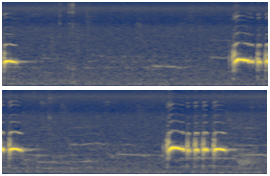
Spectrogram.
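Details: Loud-voiced local zebra dove in active song, kept as a lure: the tail of one phrase, then two full phrases of a swelling first coo and a run of rapid, evenly pulsed soft coos.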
